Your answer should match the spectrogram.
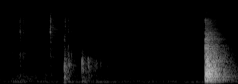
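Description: A few faint, short clicks on a mini pool table, a little under a second in: the cue tip and the small balls knocking together as a shot is played.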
